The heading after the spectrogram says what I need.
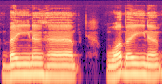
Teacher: بینہا وبین واو کو نون سے ادا کرنا ہے، با کو یا کے سامنے لانا ہے، یا لین بغیر کھینچے پڑیں گے۔ نون کو نون سے ادا کریں گے۔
